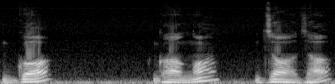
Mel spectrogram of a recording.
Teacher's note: स्वर चिम्टीमा चाहिँ बढी कम्पन हुन्छ, त्यस्तो अवस्थामा आवाज आउने गर्दछ।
